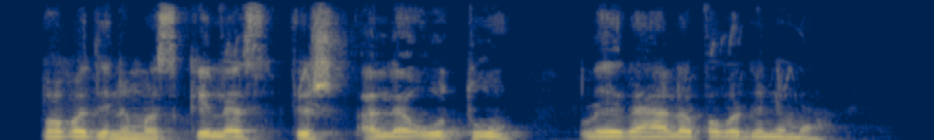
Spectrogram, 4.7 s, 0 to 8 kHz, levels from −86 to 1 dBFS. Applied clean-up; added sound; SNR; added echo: neural mask model DeepFilterNet 3.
